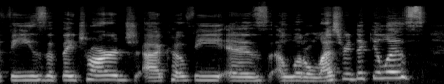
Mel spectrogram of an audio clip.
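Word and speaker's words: Ko-fi: It is pronounced Kofi.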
